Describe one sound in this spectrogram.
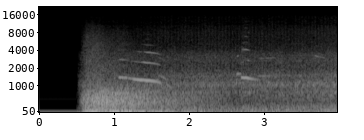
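A seagull cries overhead.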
